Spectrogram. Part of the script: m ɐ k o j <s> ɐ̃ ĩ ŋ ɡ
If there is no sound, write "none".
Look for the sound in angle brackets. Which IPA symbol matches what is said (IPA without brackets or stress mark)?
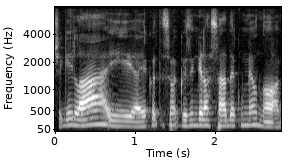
z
